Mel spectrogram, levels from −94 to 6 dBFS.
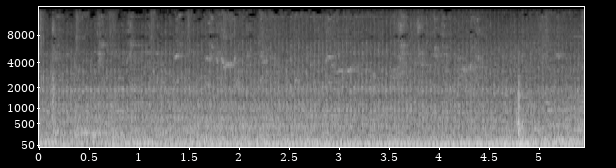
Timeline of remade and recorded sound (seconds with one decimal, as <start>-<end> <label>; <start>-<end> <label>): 0.0-5.5 recorded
